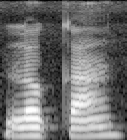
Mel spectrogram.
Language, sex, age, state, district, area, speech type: Goan Konkani, female, 18-30, Goa, Canacona, rural, spontaneous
